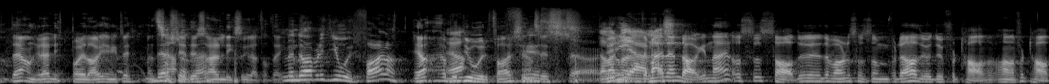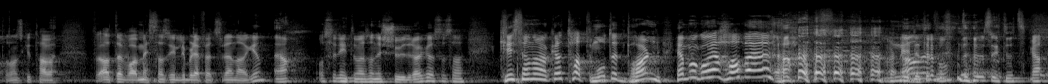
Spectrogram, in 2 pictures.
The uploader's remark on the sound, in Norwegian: Live fra Salt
